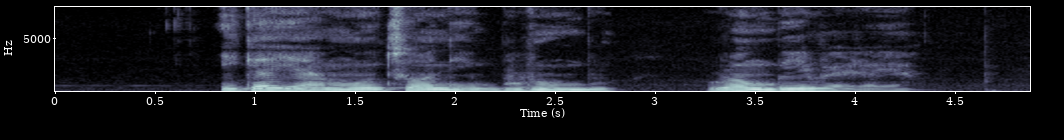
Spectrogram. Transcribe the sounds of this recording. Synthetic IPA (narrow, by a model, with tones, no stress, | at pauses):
i˦ɡa˦ja˦˨m˦ʊ˦n̩˦tɔ˦ne˨ɡ͡bu˨ɾu˨ŋ͡m̩˨ɡ͡bu˦ | ɾo˦ŋ͡m̩˨ɡ͡be˦ɾe˨ɾa˨ja˦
